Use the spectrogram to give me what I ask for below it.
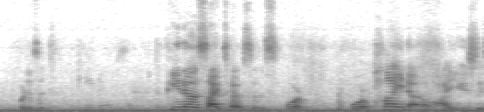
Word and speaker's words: pinocytosis: But I usually say pinocytosis because it rhymes with, I think this is a word for it. It rhymes with wine and wino drink. Pino, wino.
